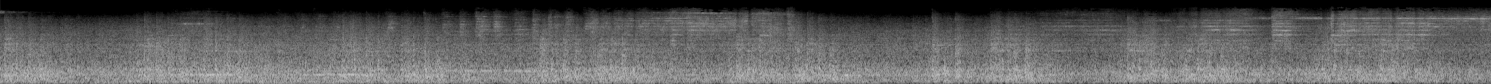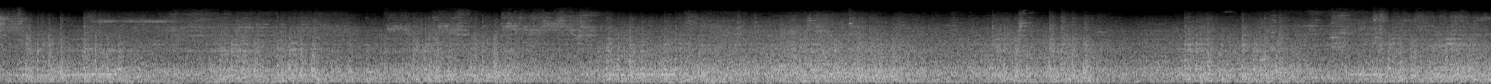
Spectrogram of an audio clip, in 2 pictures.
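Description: Freight train of autorack cars rolling past close by: a steady, loud rumble and rattle of wheels on the rails, with thin high-pitched wheel squeals coming and going, mostly in the middle.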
